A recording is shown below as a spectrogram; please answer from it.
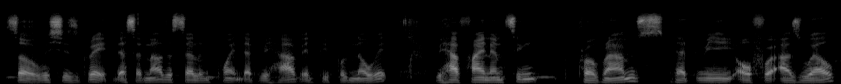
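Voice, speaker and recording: A store owner from Senegal, West Africa, answers interview questions casually in English, which isn't his first language, often adding "you know." His Senegalese-accented voice sits low, with fairly even intonation, at a normal speed.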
